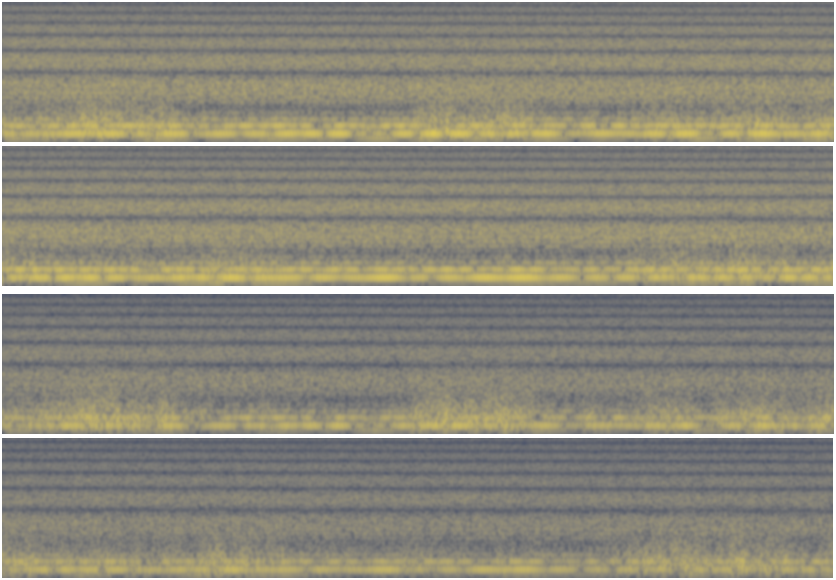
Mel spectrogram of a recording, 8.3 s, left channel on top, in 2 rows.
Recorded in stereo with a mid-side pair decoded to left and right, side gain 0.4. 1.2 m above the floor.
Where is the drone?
45° left; by 8.3 s 55° left.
